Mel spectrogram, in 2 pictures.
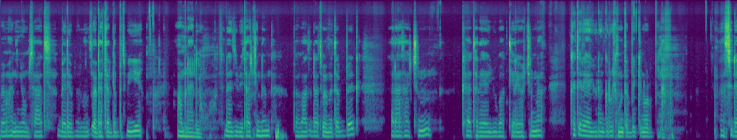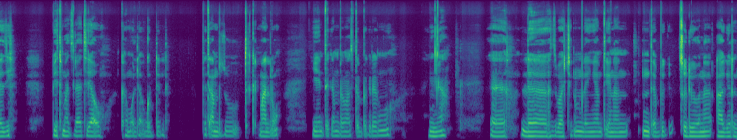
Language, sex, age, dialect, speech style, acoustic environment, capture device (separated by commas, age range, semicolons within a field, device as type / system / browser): Amharic, male, 25-34, Ethiopia - Gojjam, happy, silence, mobile / Linux / Chrome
